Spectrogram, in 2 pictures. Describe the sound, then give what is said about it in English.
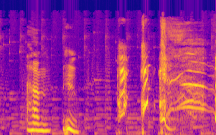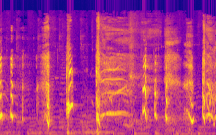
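A person imitates a pheasant call with a string of short, sharp vocal bursts like polite little coughs, mixed with squeaky rising and falling tones and bits of chuckling. “Why is your pheasant politely coughing”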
